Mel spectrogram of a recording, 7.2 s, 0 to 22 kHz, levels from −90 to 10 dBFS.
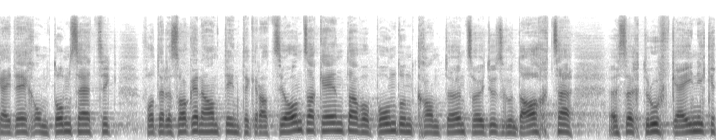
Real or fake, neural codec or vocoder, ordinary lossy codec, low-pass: real; none; none; 14.4 kHz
